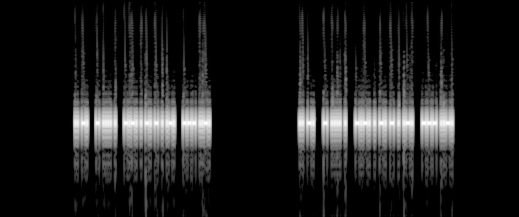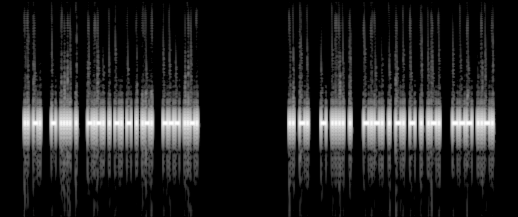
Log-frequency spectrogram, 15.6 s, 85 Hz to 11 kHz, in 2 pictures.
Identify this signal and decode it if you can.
Morse code, heard as a keyed tone, about 59 wpm, 700 Hz. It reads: IN THE CENTER OF IN THE CENTER OF IN THE CENTER OF IN THE CENTER OF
